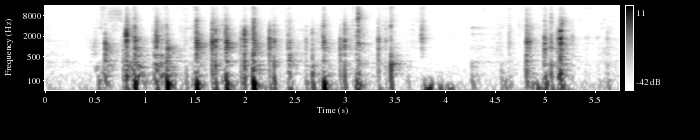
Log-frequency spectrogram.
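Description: Tarot cards are shuffled in quick, uneven bursts of papery riffling and soft slaps, with a few brief pauses, then more flicking as cards are drawn for a tarot reading. No one speaks.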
